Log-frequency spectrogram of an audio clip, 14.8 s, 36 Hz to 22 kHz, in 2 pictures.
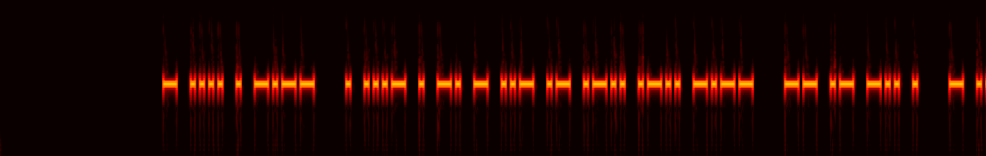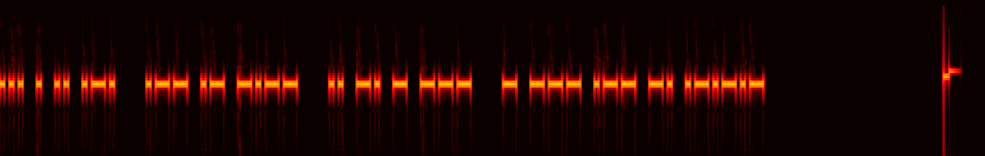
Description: Morse code, heard as a keyed tone, about 36 wpm, 700 Hz. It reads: THEY EVENTUALLY MADE THEIR WAY INTO TOWN.
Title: Sentences from Top 1000 Words - Review Part 6 - 35wpm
